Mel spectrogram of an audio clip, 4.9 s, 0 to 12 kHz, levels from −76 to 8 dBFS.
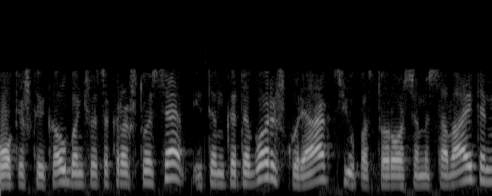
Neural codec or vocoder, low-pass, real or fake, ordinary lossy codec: codec, 16 kHz, 16 kbps, FreqCodec, larger model; 7.2 kHz; fake; MP3, 32 kbps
